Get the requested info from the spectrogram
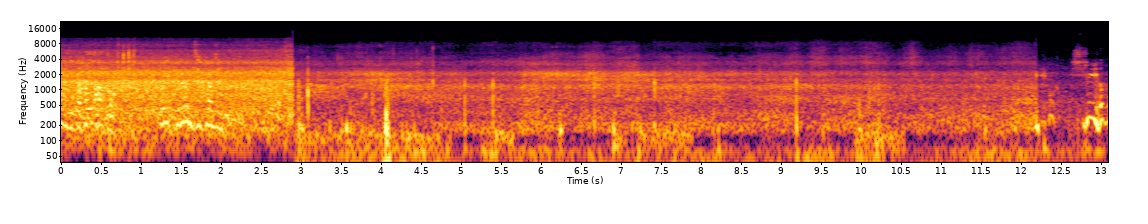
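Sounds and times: whitewater rushing: 0:00.0 - 0:03.0
wind buffeting microphone: 0:00.0 - 0:12.9.

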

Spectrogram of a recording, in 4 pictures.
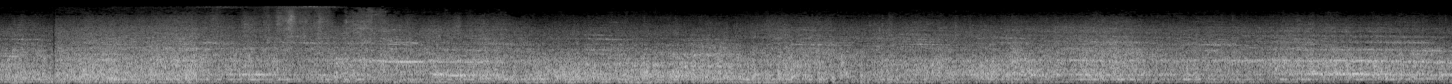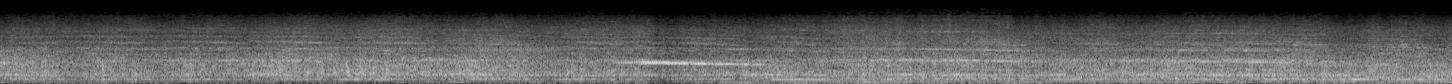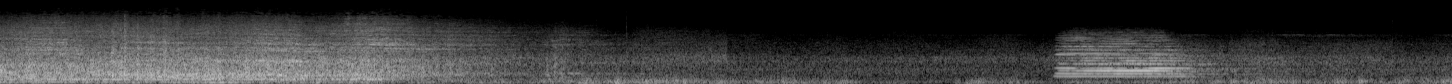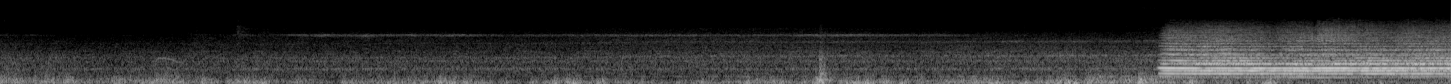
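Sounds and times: freight train rumbling past: 0:00.0 - 0:58.0
train wheel squeals: 0:01.8 - 0:08.6, 0:09.2 - 0:27.8, 0:41.4 - 0:56.6.

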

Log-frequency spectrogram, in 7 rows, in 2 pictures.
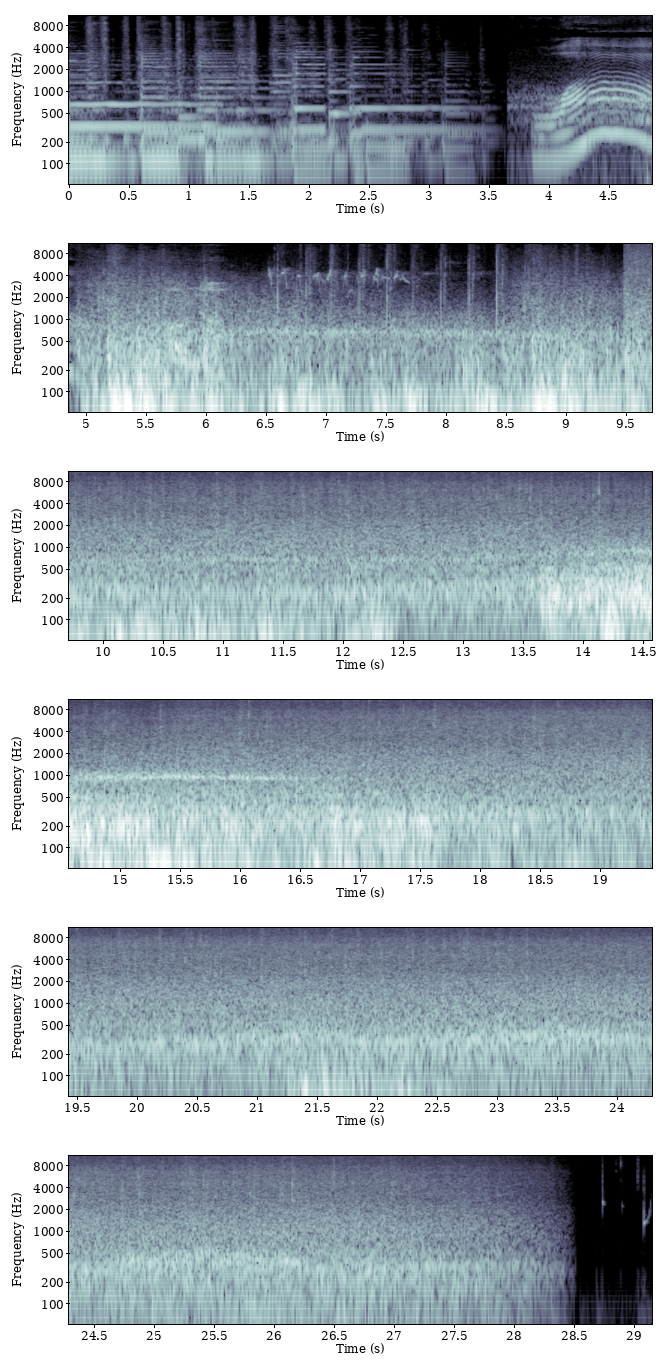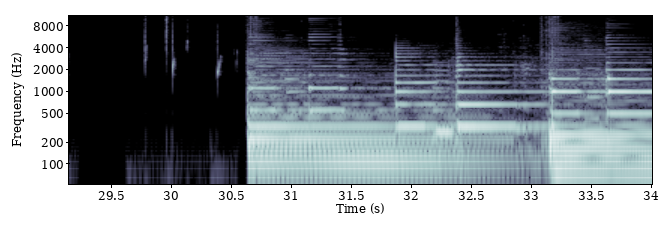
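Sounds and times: steady rain: 0:04.6 - 0:28.5
rolling thunder: 0:04.9 - 0:27.5.

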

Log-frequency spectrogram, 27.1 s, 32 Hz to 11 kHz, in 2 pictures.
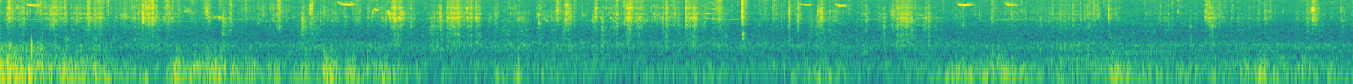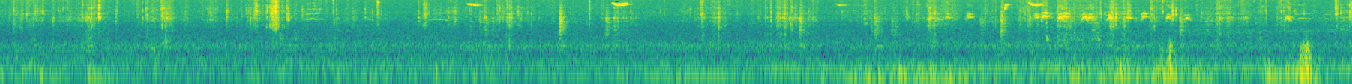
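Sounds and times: birds pecking at seed: 0:00.0 - 0:27.0
steady low rumble: 0:00.0 - 0:27.0
high bird chirps: 0:22.8 - 0:27.0.

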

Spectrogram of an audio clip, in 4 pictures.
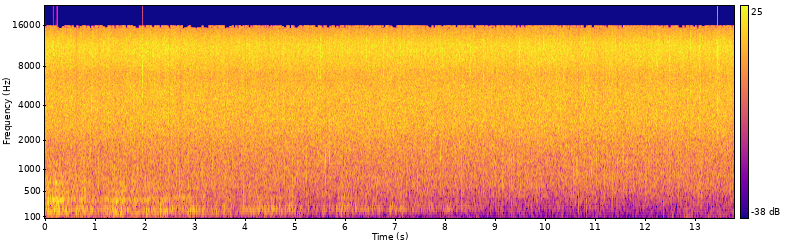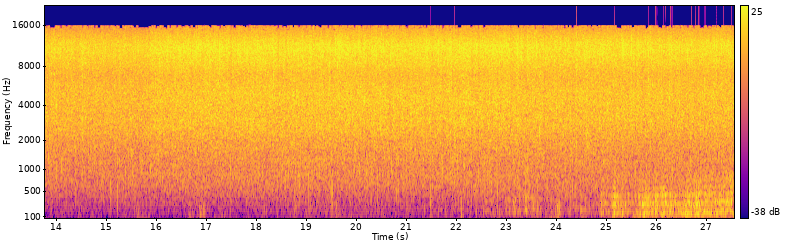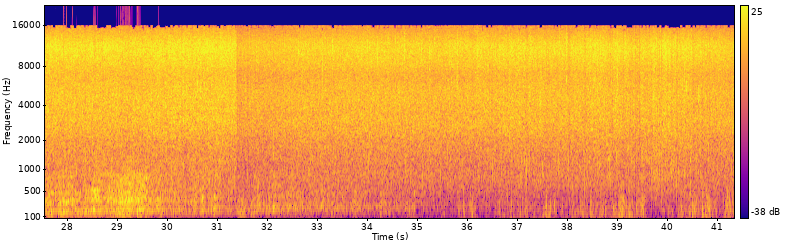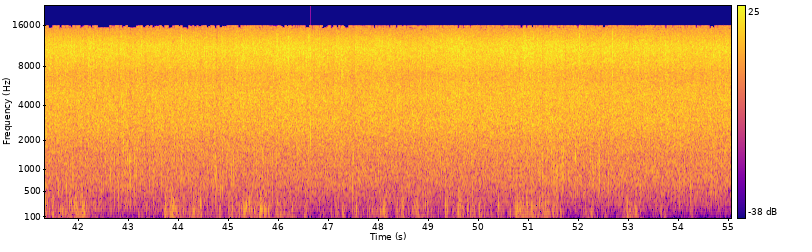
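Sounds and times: thunder rumbling: 0:00.0 - 0:08.4, 0:18.1 - 0:51.8
heavy rain falling: 0:00.0 - 0:55.0.

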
